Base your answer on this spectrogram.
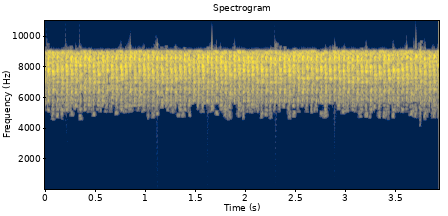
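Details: Korean bush cricket, recorded in 2020 for Korea's National Institute of Biological Resources, singing a steady high-pitched rasping trill of fast regular pulses without pause, clean and free of other sounds.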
